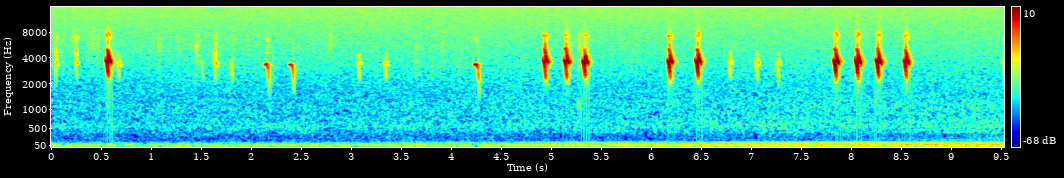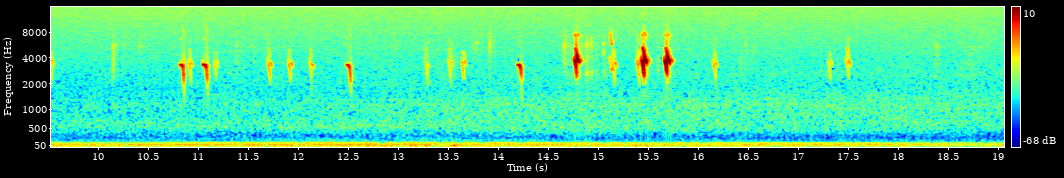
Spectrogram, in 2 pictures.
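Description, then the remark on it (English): A wild bird calls with sharp, high-pitched chirps that come in irregular bursts and clusters, fairly faint, over a steady low rumble of background noise, with no talking. “That was a wild bird.”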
